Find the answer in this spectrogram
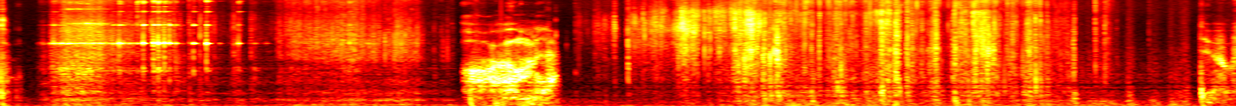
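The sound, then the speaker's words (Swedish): Dry malt grains, an ingredient of beer, rustle and crunch, a steady granular crackling that pauses briefly about halfway through, then resumes as the kernels are stirred and squeezed. “Malt.”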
